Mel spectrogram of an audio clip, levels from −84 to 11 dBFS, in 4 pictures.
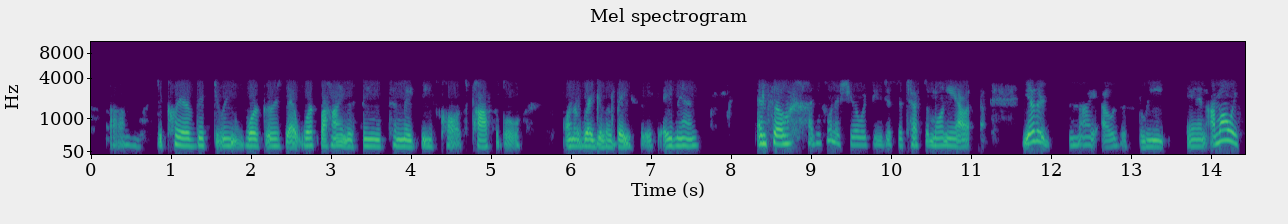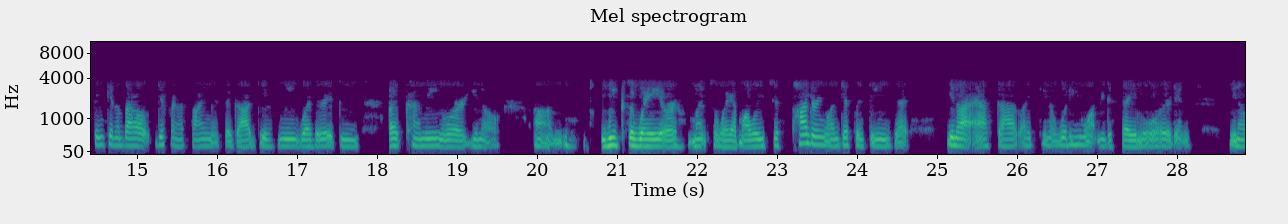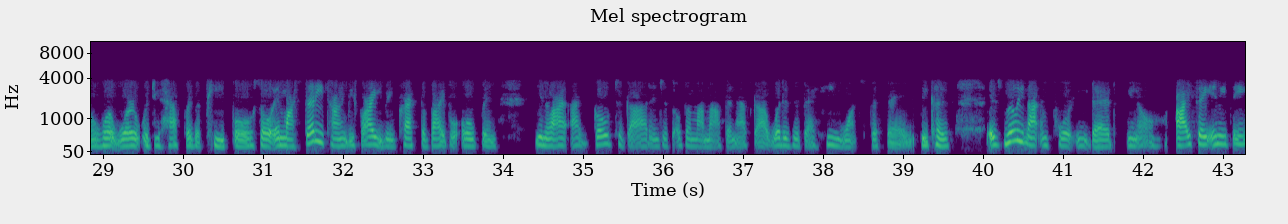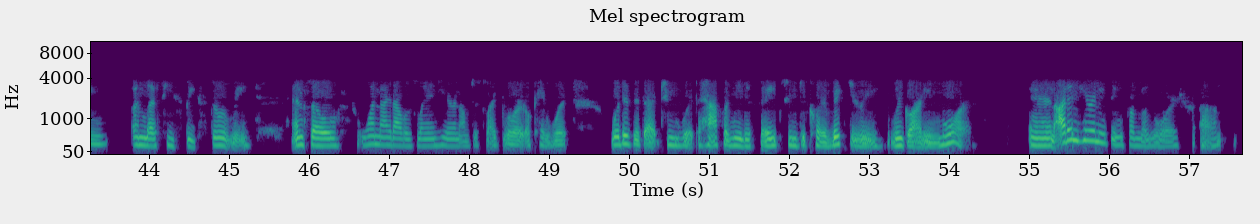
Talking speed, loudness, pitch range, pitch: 195 wpm, -25 LUFS, 160-195 Hz, 175 Hz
